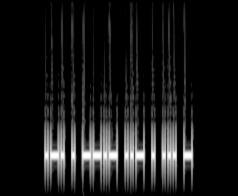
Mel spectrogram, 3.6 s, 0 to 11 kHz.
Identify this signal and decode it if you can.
Morse code, heard as a keyed tone, about 30 wpm, 700 Hz. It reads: REQUEST
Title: Seven Letter Words - 30wpm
